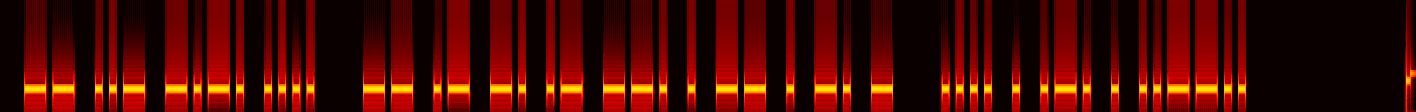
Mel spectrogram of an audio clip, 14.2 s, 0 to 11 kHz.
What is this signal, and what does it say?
Morse code, heard as a keyed tone, about 17 wpm, 700 Hz. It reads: MUCH MANAGEMENT HERE?
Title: Sentences from Top 1000 Words - Review Part 4 - 17wpm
